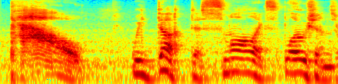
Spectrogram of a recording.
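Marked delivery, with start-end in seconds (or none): 0.1-0.8 explosion sound. Acted.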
